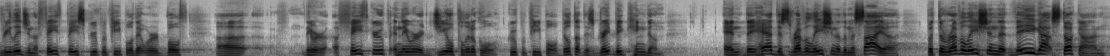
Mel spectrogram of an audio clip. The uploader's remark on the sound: Recorded at Southtowns Christian Center April 2, 2023.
